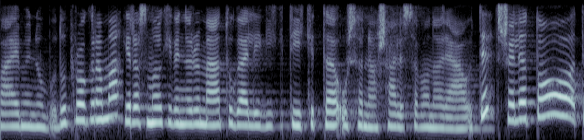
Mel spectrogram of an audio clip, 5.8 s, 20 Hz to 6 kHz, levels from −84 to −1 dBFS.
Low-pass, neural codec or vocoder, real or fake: 5.4 kHz; none; real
